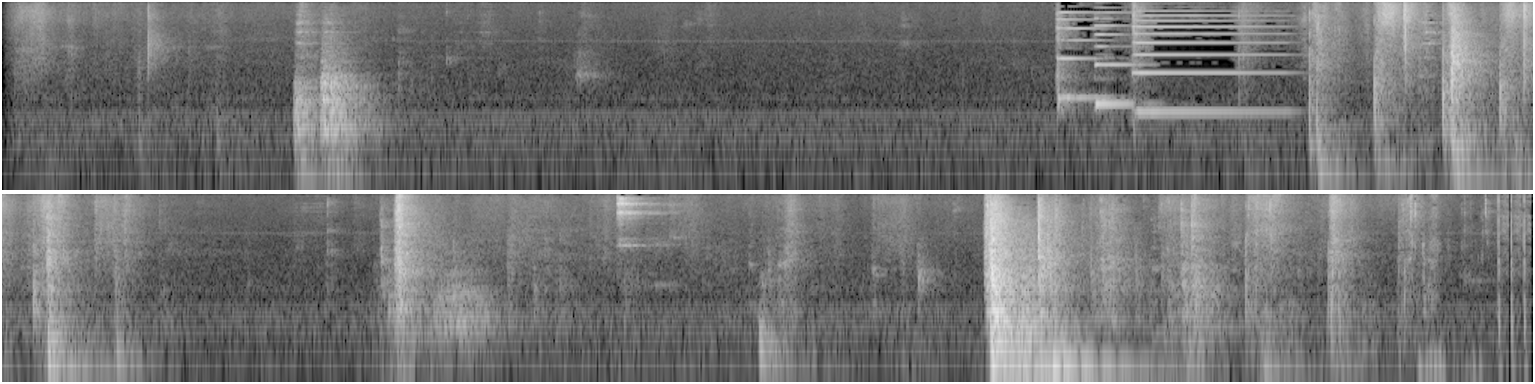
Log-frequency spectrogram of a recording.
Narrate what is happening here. I was sitting in the living room when the doorbell rang. I stood up and started walking toward the entrance. then I open and close the door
